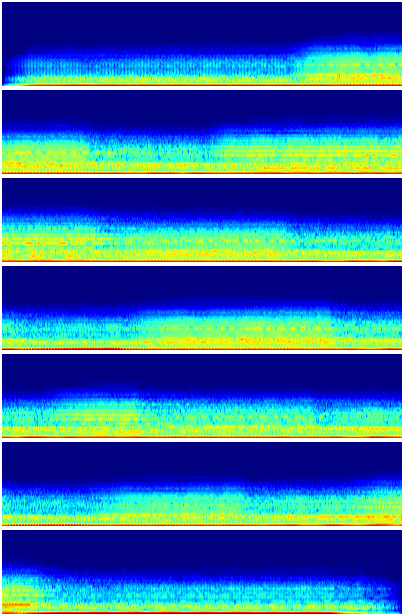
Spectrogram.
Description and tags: Made using Synplant in Cubase, with MIDI controller.
Atmospheric, Drone, Soundscape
